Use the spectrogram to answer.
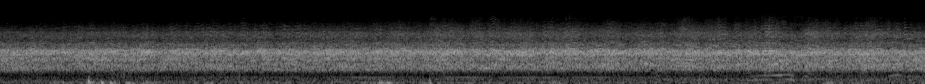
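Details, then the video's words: A huge migrating snow goose flock taking off at sunset: a massed roar, a dense continuous chorus of high nasal barking honks, with a few faint human voices underneath. "Snow Geese Migration *EXPLOSION* Sunset Take-off"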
